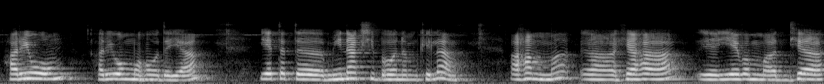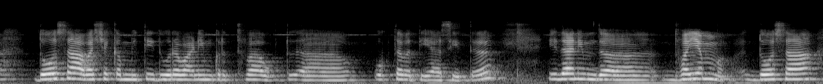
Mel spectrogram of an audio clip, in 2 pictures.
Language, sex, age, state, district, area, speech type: Sanskrit, female, 45-60, Karnataka, Hassan, rural, spontaneous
